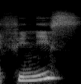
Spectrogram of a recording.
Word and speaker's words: finissent: And I remind you that you don't pronounce the E-N-T, you just pronounce what's before. So you will say ils finissent and elles finissent.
